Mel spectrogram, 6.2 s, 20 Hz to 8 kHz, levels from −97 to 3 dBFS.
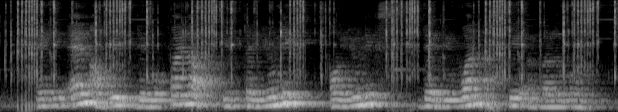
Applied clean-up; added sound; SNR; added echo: none; Clock; 16 dB; reverberation time 0.9 s.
